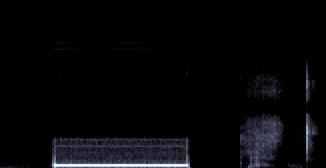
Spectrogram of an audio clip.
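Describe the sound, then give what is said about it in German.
A telephone call is being placed, with one loud, steady beep held for about a second, then a short soft rustle and a brief click. “Und einen davon müssen wir jetzt noch kurz anrufen.”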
